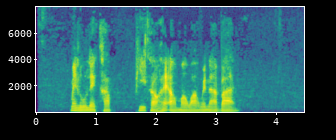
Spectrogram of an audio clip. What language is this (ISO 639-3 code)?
tha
